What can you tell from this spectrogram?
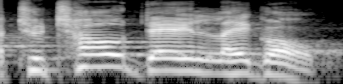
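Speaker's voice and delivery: "tuto de lego" read slowly in careful Koine Greek sounds; Greek phrase read aloud. Shown as a demonstration. Preacher reading the Greek to his class, slow and careful. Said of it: "And a tuto is a demonstrative pronoun".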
